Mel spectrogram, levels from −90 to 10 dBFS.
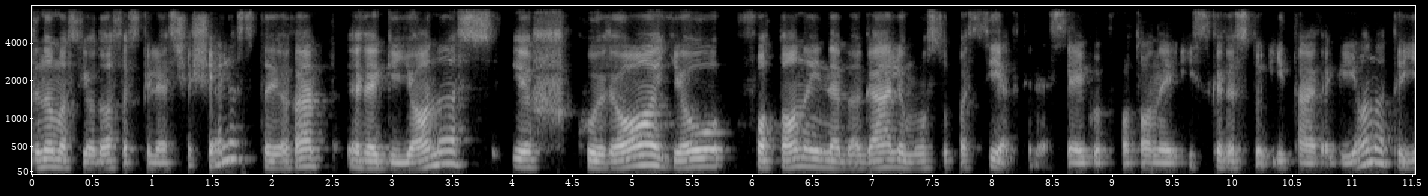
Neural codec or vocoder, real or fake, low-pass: none; real; 7.2 kHz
